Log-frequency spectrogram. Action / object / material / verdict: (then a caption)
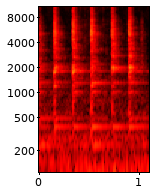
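tap / steel bumper reinforcement bar / steel / solid. An original OEM front bumper reinforcement made of heavier, thicker steel is tapped five times, giving five bright, sharp metallic clinks with a high, short ring that fades quickly between taps. It sounds solid compared with a hollow-sounding aftermarket reinforcement.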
